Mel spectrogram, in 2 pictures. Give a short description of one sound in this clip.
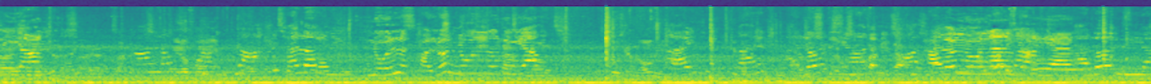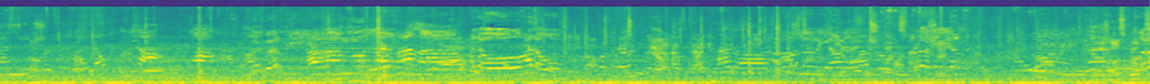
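Adult passengers chat nearby.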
